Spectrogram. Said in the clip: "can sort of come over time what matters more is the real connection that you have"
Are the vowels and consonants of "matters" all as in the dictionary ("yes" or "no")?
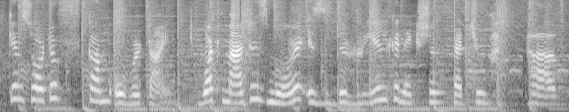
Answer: yes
